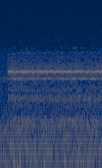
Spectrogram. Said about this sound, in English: Yes. And then the phone rang. I let it ring.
